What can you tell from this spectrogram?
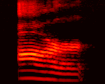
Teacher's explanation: ark r this is a good one to start with because the k sound is also made in the back of our throat so we pull that tongue back for the r and we kind of leave it back there for arc you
